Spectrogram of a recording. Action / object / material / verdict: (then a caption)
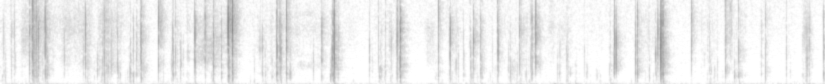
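scrape / cotton towel wrapped in cellophane / cellophane / none. A cotton towel wrapped in cellophane is rubbed and crinkled by hands, then by just one hand. The result is a continuous stream of sharp, bright crackles and crinkles that rise in scattered louder pops over a quiet background.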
